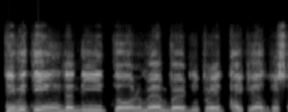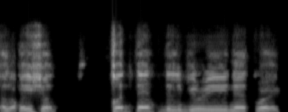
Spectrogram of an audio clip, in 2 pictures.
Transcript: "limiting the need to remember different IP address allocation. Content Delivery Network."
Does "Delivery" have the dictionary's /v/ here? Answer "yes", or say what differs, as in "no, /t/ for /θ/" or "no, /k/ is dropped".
no, /b/ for /v/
